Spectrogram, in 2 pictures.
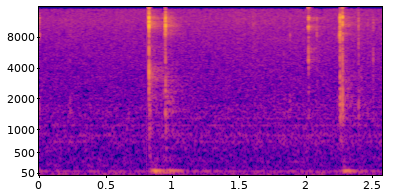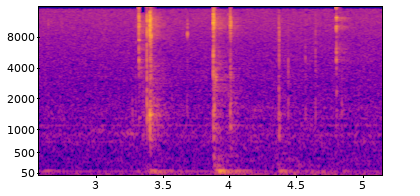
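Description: Computer keyboard keys being pressed: a handful of separate clicks spread over a few seconds, four of them louder than the rest.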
